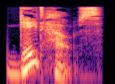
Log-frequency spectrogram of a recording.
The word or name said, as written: gatehouse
